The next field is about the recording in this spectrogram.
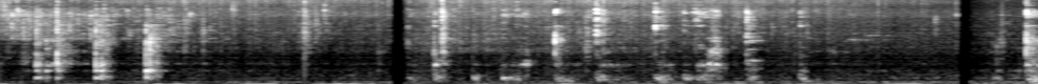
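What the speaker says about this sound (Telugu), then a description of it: "ఆయిల్ వేడైన తర్వాత సన్నగా కట్ చేసుకున్న ఆనియన్స్," Thinly sliced onions frying in hot oil in a pan, with a steady sizzle and repeated stirring scrapes and clicks near and moderately loud, a short break partway through and no talking.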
